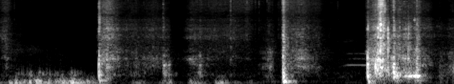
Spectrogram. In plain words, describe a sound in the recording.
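A shovel scrapes and mixes wet cement in a metal wheelbarrow.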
